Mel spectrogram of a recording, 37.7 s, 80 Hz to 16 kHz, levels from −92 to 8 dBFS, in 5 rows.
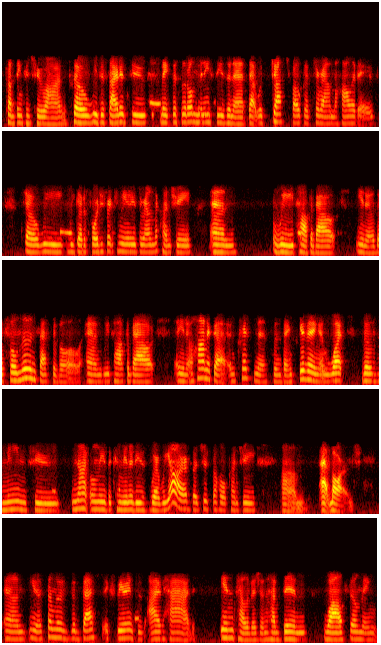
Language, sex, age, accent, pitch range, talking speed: English, female, 40-59, American, 160-180 Hz, 140 wpm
